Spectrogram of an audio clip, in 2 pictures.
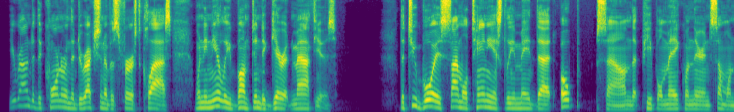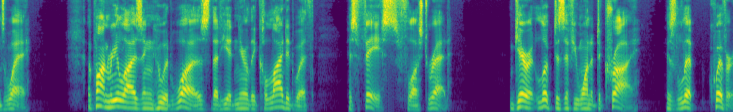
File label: Audio Book Coming of Age High School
